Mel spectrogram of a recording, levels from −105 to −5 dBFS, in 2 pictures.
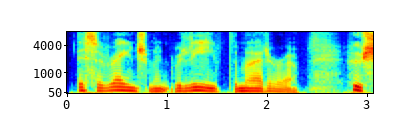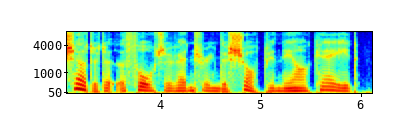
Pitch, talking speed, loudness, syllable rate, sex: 135 Hz, 165 wpm, -19 LUFS, 5.7 syllables/s, female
